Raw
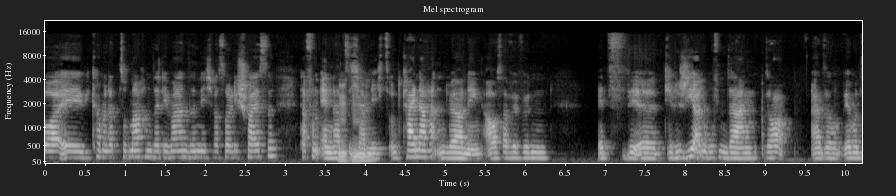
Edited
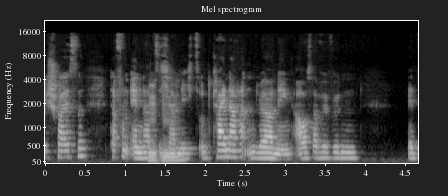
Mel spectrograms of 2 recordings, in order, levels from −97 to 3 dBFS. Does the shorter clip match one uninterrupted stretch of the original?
yes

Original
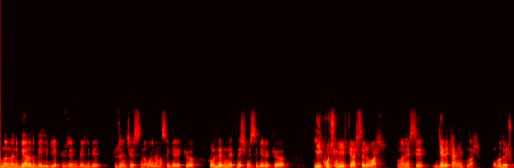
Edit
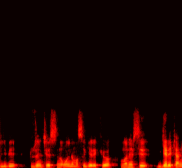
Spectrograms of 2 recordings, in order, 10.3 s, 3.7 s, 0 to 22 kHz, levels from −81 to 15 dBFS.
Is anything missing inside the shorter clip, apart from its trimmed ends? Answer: yes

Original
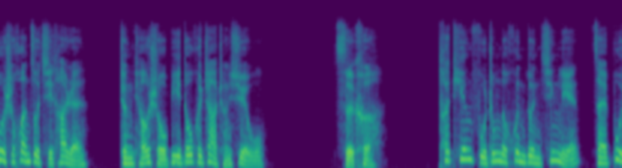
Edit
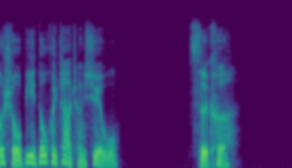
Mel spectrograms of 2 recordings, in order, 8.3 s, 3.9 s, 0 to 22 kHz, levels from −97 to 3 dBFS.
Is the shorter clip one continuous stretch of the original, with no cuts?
yes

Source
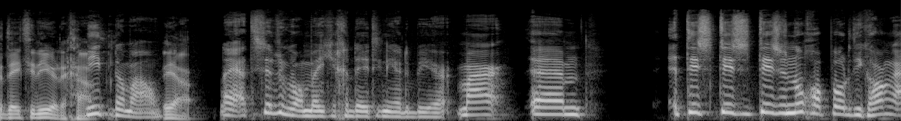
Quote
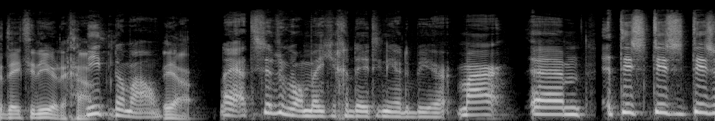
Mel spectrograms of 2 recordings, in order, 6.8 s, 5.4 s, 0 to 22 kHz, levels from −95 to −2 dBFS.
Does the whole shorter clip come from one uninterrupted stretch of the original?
no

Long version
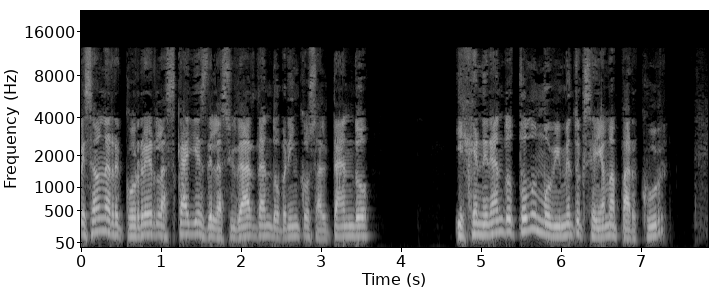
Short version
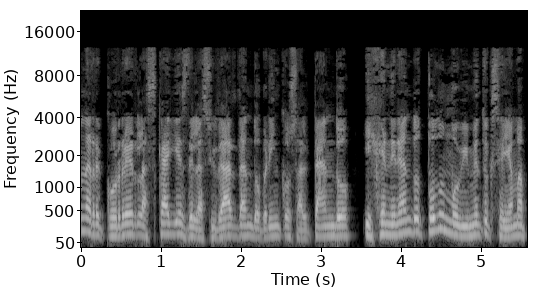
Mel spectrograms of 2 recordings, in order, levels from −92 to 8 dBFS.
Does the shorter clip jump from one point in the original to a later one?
yes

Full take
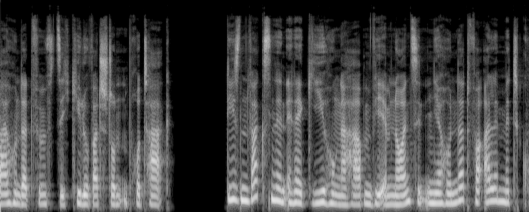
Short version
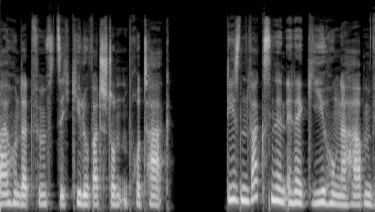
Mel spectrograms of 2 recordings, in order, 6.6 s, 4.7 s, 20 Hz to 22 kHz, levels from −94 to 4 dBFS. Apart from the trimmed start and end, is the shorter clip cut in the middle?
no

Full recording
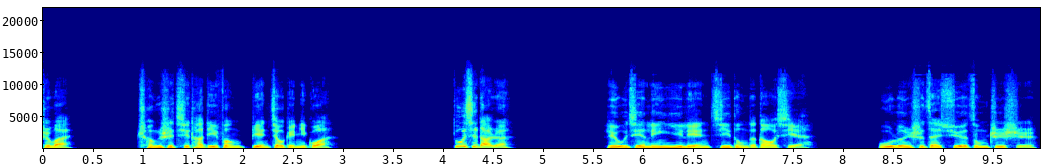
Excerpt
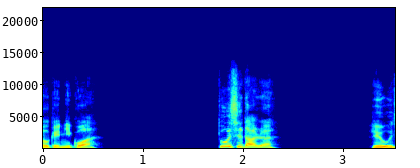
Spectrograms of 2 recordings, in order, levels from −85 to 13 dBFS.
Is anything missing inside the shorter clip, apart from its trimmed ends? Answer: no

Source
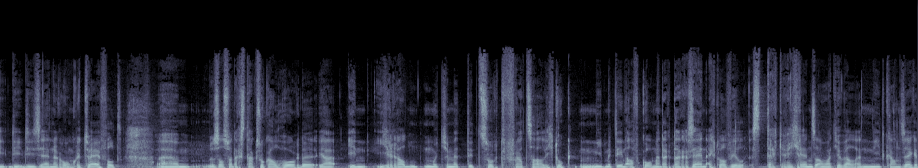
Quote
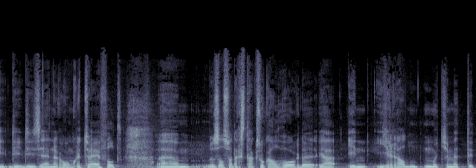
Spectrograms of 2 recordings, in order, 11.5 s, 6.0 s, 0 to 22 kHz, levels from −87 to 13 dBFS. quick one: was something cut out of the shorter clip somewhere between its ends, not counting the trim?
no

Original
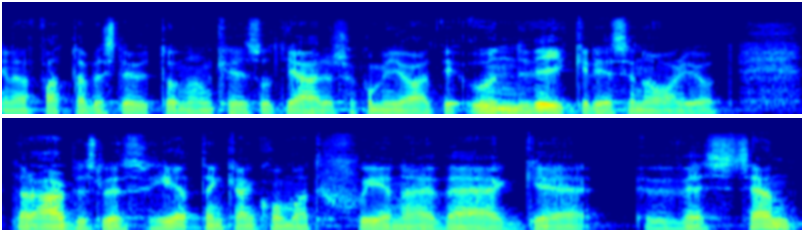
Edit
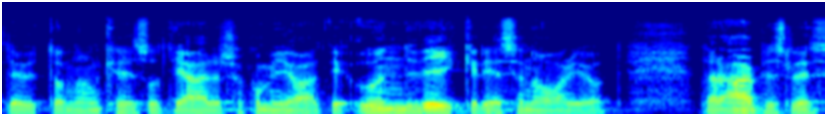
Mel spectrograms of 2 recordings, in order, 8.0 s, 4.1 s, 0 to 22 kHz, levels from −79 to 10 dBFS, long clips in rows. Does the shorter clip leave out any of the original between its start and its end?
no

